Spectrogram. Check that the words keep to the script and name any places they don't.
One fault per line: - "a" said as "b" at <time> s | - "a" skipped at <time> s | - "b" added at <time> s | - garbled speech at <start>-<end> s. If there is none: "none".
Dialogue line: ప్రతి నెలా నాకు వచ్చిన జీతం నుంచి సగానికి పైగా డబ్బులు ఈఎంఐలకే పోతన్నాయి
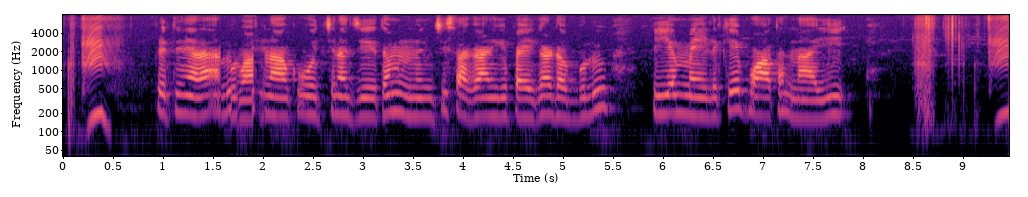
- garbled speech at 1.6-2.0 s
